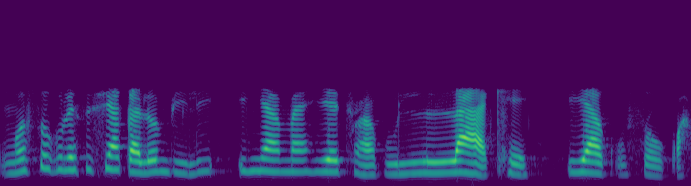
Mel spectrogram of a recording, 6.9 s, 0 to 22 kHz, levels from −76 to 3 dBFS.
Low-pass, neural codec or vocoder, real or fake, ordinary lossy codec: 3.6 kHz; none; real; none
